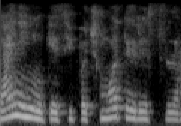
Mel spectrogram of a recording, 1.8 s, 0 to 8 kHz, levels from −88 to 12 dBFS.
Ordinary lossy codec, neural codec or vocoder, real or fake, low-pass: AAC, 48 kbps; none; real; 7.2 kHz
